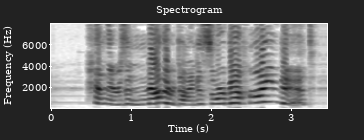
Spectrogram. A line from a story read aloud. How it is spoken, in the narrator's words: wailed the third mountaineer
